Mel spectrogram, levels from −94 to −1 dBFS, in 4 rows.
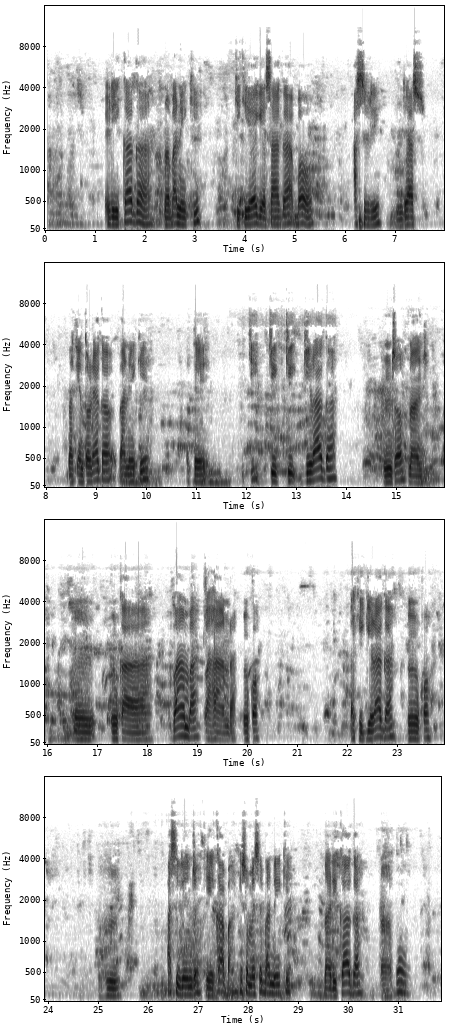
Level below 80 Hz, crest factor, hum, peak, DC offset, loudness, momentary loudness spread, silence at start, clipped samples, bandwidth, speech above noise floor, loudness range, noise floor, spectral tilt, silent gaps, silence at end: -50 dBFS; 14 dB; none; 0 dBFS; under 0.1%; -14 LUFS; 19 LU; 0.05 s; under 0.1%; 9 kHz; 39 dB; 4 LU; -53 dBFS; -5.5 dB/octave; none; 0.15 s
